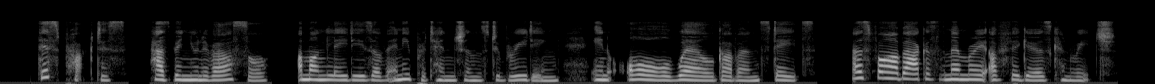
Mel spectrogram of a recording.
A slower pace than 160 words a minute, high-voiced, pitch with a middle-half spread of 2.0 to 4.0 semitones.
Yes: average, 140 wpm; high, 205 Hz; average, 2.7 semitones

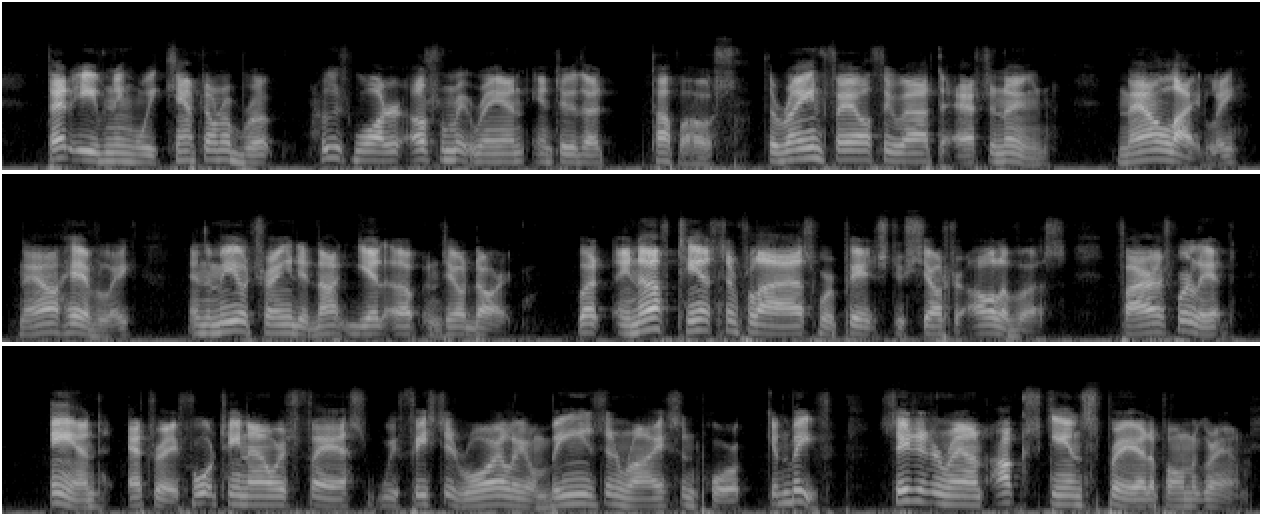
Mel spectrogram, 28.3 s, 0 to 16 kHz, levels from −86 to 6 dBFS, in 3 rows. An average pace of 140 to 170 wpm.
Yes: average, 155 wpm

